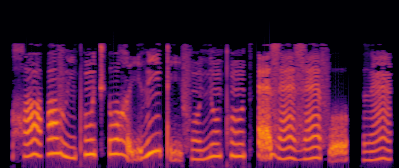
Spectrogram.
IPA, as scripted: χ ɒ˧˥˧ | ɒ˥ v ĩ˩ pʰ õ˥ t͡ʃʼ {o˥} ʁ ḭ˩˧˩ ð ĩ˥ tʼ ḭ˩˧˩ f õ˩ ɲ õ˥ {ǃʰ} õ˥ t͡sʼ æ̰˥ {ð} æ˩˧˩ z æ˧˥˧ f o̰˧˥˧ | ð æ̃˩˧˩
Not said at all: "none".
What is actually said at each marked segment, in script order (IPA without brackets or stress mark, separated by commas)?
o˥, kʰ, z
